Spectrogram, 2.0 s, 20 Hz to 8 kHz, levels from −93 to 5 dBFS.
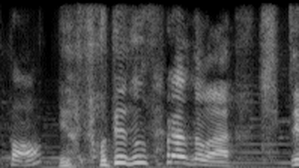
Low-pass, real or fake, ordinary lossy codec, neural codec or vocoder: none; fake; none; codec, 16 kHz, 4 kbps, X-Codec, HuBERT features, trained on general audio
